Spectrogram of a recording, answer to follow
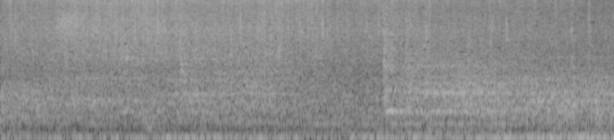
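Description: Opening of an ambient electronic track: a dense, even, rain-like noise texture, with faint held tones coming in about four seconds in.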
